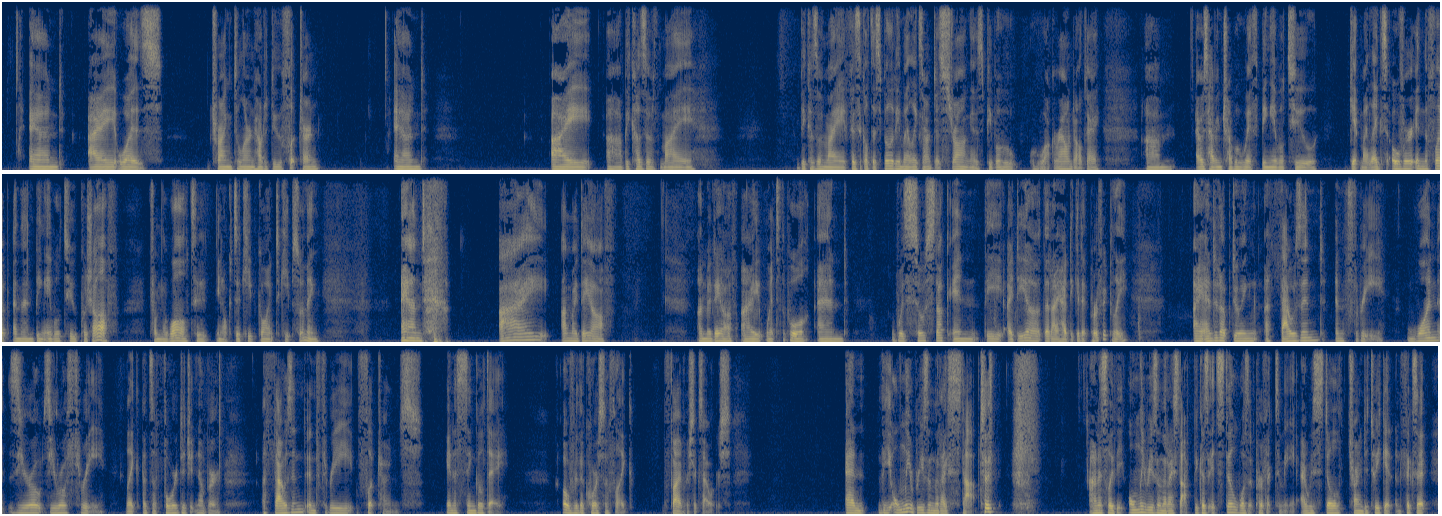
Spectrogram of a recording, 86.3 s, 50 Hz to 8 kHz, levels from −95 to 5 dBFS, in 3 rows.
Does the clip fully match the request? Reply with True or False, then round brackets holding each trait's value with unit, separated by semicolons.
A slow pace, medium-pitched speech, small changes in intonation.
False (115 wpm; 115 Hz; 1.9 semitones)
